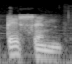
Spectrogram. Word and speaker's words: Tshen: Sí, hay un jarabe natural, el nombre es un poco raro de pronunciar, se llama Tessen. – Tessen. – T-S-H-E-N, Tessen, T-S-H-E-N,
